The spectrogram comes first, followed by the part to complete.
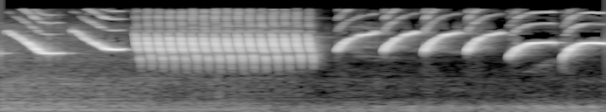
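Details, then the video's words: Canary training song: high descending whistled slurs, then a fast buzzy rolled trill of about a second, followed by a run of rising upslurred whistled notes repeated rapidly; clean recording, no other sounds. "Canary Bird Singing Training"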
